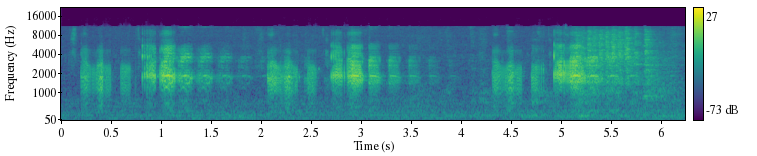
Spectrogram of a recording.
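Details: Pet cockatiel talking in a single-take recording indoors: rapid chattering bursts of mimicked speech syllables, scratchy and voice-like, in clustered phrases with short pauses between, fairly quiet with a soft room background.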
